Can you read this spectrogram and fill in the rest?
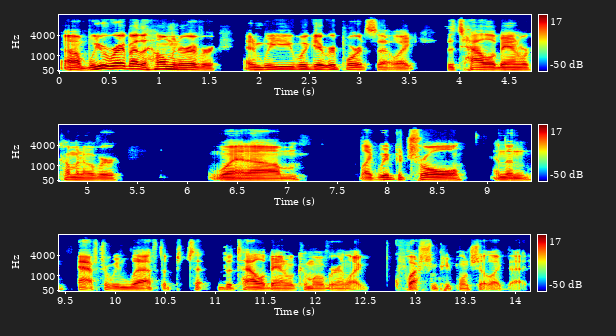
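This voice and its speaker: Relaxed, profane man telling a war story. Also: lowish voice, normal speed, no room sound, clean studio sound. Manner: rambling, profane, lots of fillers. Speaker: podcast host. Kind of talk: casual chat, storytelling.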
